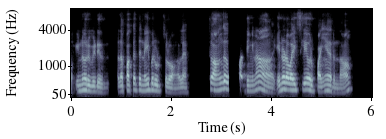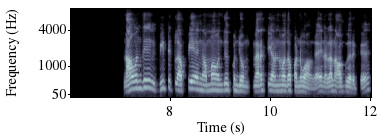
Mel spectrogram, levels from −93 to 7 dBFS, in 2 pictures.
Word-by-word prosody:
இன்னொரு 155 +1 +1
வீடு 135 -2 -3
இருந் 110 0 -16 0.2
அத - - 0
பக்கத்து 165 -2 -1
நெய்பர்ஹூட் 150 -3 -3
சொல்லுவாங்கள்ல. 110 0 -3 0.5
சோ - - -7
அங்க 175 +5 -3
வந்து - - -14
பார்த்தீங்கன்னா, 145 +7 -4 0.4
என்னோட 185 0 +5
வயசுலேயே 170 +1 0
ஒரு 145 - -3
பையன் 145 +5 +1
இருந்தான். 105 +4 -6 1.6
நான் 190 - +8
வந்து 210 +2 -1 0.3
வீட்டுக்குள்ள, 200 -4 -2
அப்பயே 200 +6 0
எங்க 160 -3 -2
அம்மா 160 +2 +2
வந்து 155 +2 -4
கொஞ்சம் 145 -4 -1 0.2
மிரட்டி, 155 +3 +1
அந்த 145 0 -3
மாரி 145 0 +4
தான் 155 - -2
பண்ணுவாங்க. 130 -6 0
ஏன் 140 - 0
நல்லா 130 +2 +2
ஞாபகம் 130 0 +2
இருக்கு. - - -5
150 Hz, 165 wpm, -24 LUFS, 130-165 Hz, 1.6 s, நான்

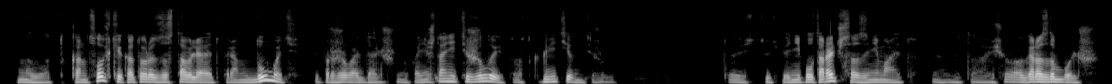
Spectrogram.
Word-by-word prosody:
Вот. 100 -4 -6 0.2
Концовки, 120 - +3
которые 115 0 +2
заставляют 110 -2 0
прям 100 -1 -6
думать 170 - +3
и - - -14
проживать 105 -1 -3
дальше, 100 +1 -11
ну, 100 - -13
конечно, 110 +6 -5
они 140 -2 0
тяжелы, 125 - +2
просто 95 -4 -16
когнитивно 115 -3 -3
тяжелы. 105 +2 -19 1.1
То 110 - -11
есть 100 0 -13
у 95 - -5
тебя 95 +2 -8
не 105 +1 -2
1,5 115 +7 +5
часа 110 -6 -2
занимает 100 -1 -5
это, 100 0 -15
а - - -13
ещё 110 +2 -5
гораздо 120 +1 +5
больше. 110 -4 -4
105 Hz, 155 wpm, -22 LUFS, 100-115 Hz, 1.1 s, 1,5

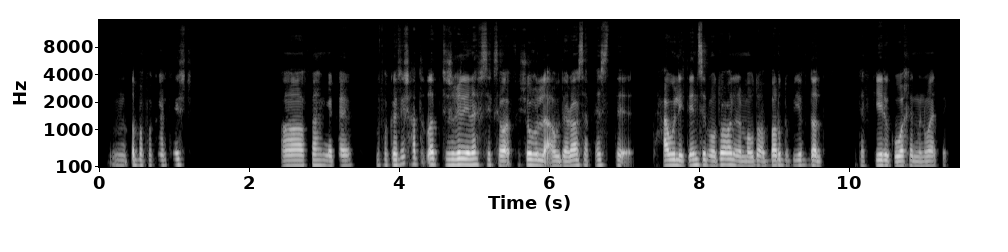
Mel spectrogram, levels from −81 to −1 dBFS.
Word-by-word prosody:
امم، 130 -1 -13
طب - - -3
ما 130 - -4
فكرتيش 135 +2 -9 1.2
آه 125 +1 +3
فاهمِك 130 -2 -3
أيوه، 125 +1 -2 0.3
ما 130 - -16
فكرتيش 140 +4 -2
حتى 160 -1 -8
طب 150 0 +3
تشغلي 145 0 +6
نفسِك 145 -1 +1
سواء 120 -3 +3
في 130 - -25
شغل 135 -1 +4
أو 115 0 0
دراسة 125 +3 +1
بحيث 135 +2 -7
ت 430 - -6 0.2
تحاولي 130 0 +2
تنسي 135 +3 0
الموضوع 125 +3 +2
والّا 135 -4 +3
الموضوع 115 -1 -1
برضه 125 +2 -1
بيفضل 125 -1 -3 0.4
في - - -43
تفكيرِك 130 +2 -2
وواخد 120 +1 +2
من 115 -1 -6
وقتِك؟ 120 0 -5
130 Hz, 165 wpm, -22 LUFS, 120-140 Hz, 1.2 s, تشغلي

